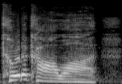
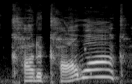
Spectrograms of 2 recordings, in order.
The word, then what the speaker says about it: Kadokawa: is in talks to acquire um kako or kakawa I've always for some reason in my memory it's kotak kaawa which is right I mostly know them from anime right kod AWA but it's kado kakawa yeah kakawa it's it's not what I thought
